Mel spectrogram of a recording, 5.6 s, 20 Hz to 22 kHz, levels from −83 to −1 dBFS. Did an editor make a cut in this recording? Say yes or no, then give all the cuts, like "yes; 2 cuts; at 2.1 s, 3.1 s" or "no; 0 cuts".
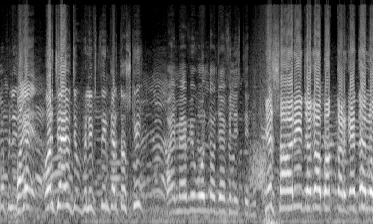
yes; 1 cut; at 3.8 s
